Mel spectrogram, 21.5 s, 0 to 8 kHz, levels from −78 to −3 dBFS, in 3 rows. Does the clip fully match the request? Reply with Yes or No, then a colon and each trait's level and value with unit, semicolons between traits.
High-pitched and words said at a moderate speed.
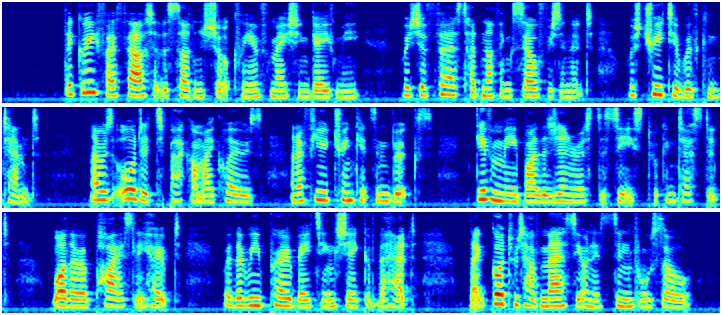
Yes: high, 215 Hz; average, 185 wpm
